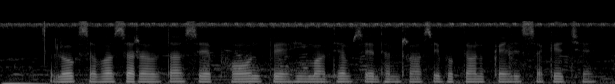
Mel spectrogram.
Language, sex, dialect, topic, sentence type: Maithili, male, Southern/Standard, banking, statement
